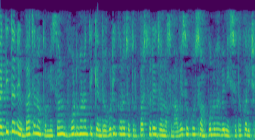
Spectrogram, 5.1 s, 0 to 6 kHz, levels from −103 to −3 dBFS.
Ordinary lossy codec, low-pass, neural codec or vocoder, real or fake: AAC, 32 kbps; 5.4 kHz; none; real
